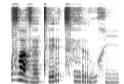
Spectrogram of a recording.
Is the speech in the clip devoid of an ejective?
yes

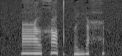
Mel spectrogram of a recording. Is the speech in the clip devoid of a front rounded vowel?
yes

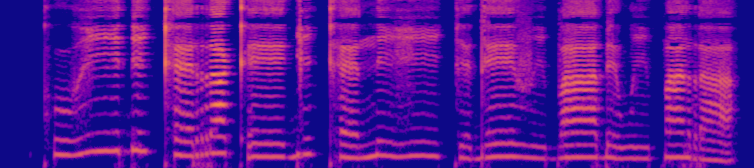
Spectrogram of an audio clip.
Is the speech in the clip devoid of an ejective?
no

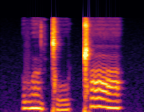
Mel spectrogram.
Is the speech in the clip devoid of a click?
no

